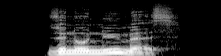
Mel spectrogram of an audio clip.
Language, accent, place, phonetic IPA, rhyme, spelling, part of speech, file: German, Germany, Berlin, [ˌzynoˈnyːməs], -yːməs, synonymes, adjective, De-synonymes.ogg
- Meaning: strong/mixed nominative/accusative neuter singular of synonym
